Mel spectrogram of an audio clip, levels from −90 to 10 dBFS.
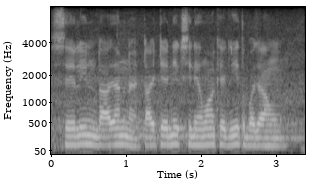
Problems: constant background noise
